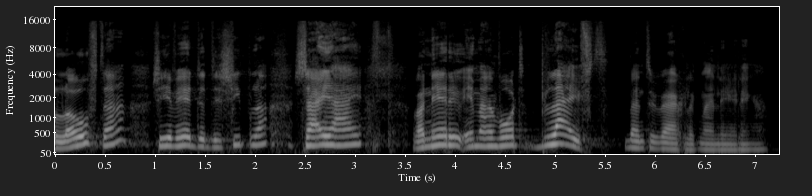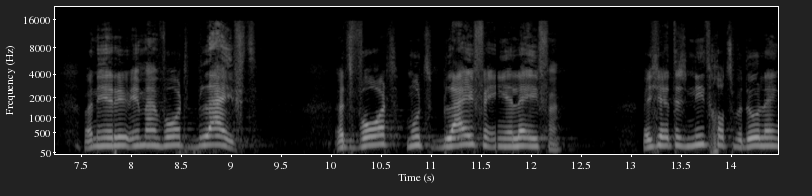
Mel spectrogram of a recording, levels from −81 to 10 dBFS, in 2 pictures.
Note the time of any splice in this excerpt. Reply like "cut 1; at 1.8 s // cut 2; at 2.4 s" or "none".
none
